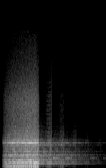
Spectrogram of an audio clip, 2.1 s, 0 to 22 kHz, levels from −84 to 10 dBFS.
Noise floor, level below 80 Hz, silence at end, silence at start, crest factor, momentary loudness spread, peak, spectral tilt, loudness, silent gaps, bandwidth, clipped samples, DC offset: -59 dBFS; under -90 dBFS; 0.85 s; 0.05 s; 20 dB; 22 LU; 0 dBFS; -0.5 dB/octave; -16 LUFS; none; 14 kHz; under 0.1%; under 0.1%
